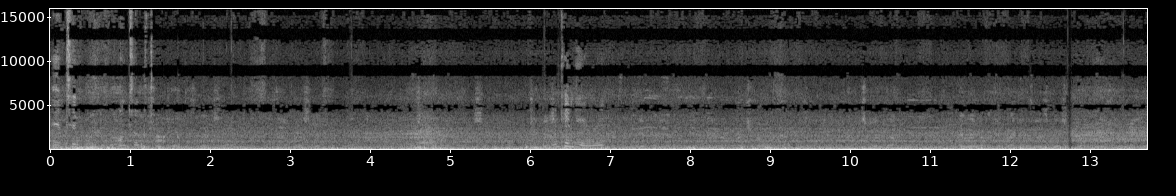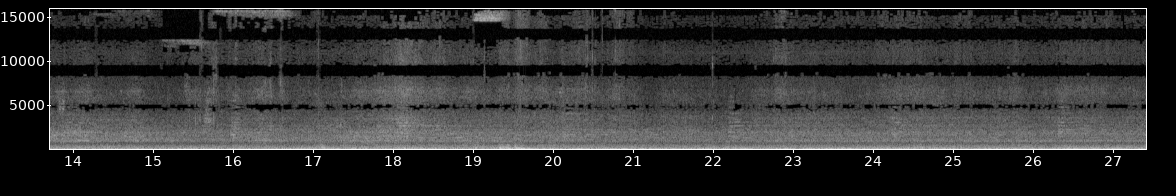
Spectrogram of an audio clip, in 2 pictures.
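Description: A car's engine and tyres rumble steadily from inside the car.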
